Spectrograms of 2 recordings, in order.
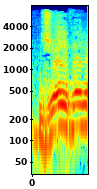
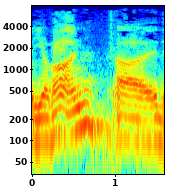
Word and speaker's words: Javan: The sons of Japheth were Gomer, Magog, Madai, Javan, or Yavan, the Hebrew would pronounce a J as a Y, Tubal, Meshech, and Tiras.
